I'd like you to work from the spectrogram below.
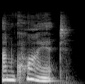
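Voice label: "unquiet", British English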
